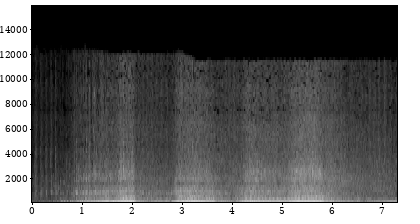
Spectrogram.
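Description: A heavy tractor engine revving three times, its low pitch climbing with each rev and falling back in between.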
